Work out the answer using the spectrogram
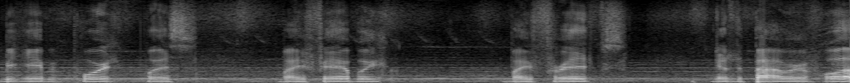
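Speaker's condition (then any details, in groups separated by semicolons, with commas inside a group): ALS; over a year since diagnosis, requires 24/7 care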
